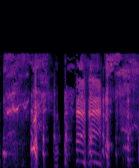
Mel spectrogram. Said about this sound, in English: He made me cough.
